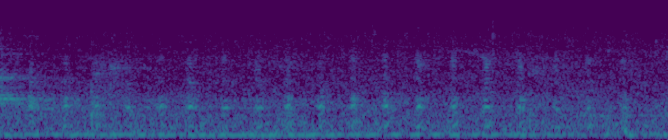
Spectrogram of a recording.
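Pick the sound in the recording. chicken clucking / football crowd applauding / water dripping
chicken clucking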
